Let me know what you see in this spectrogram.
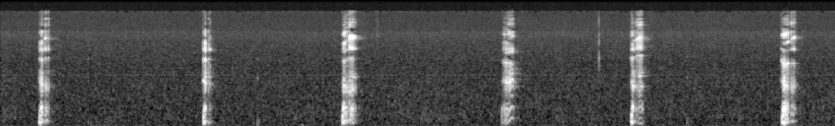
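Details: Painful "neck hiccups": six sharp, brief hiccups about two seconds apart in a quiet room, roughly thirty a minute.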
